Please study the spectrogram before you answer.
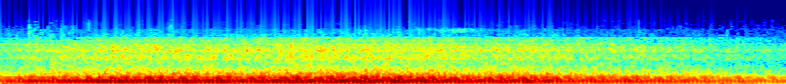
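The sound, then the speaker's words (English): A convertible car's engine during a ride hums steadily at a mid-low pitch with layered harmonic tones, loud and continuous, easing slightly in level toward the end. “Margaret took me for a ride in her convertible.”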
